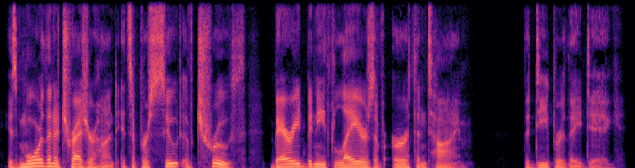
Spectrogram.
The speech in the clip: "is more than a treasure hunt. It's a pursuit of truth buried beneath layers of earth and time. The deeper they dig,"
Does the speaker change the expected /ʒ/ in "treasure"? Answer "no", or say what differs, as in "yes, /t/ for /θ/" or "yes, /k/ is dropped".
no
